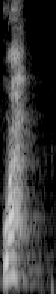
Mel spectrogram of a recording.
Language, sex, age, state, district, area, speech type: Assamese, male, 18-30, Assam, Tinsukia, urban, read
